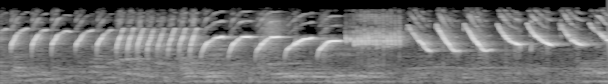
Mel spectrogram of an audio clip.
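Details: Sharp-shot song of a Merlok canary, used to teach other birds: a fast series of arched, whistled notes, each rising then falling, broken by a brief harsh buzz before more sweeping notes.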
